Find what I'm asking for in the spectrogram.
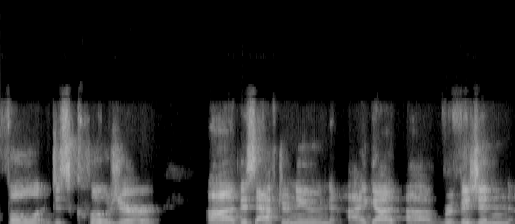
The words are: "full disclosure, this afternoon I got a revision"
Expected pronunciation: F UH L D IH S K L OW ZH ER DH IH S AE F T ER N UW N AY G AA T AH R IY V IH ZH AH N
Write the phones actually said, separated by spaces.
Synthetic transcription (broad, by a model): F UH L D IH S K L OW ZH ER DH IH S AE F T ER N UW N AY G AA T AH R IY V IH ZH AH N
